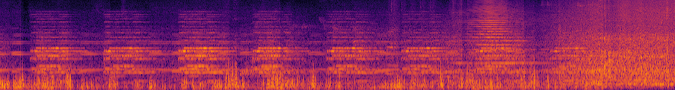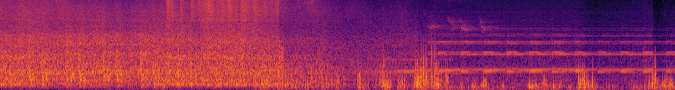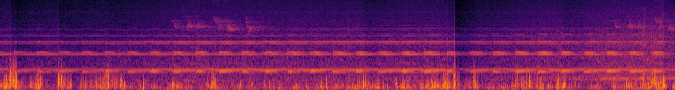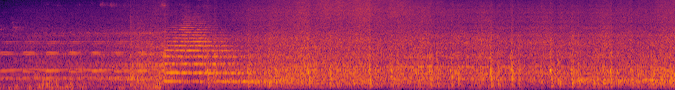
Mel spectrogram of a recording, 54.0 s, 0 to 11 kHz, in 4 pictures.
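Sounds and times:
level-crossing warning bell: 0.0s - 13.9s, 20.7s - 46.4s
electric train passing: 0.0s - 54.0s
wheels clacking on rail joints: 11.0s - 19.0s, 44.6s - 54.0s.

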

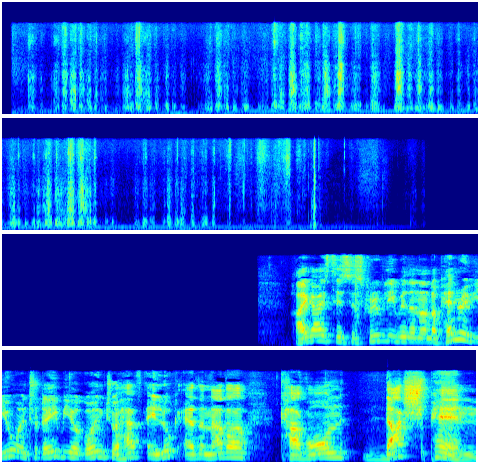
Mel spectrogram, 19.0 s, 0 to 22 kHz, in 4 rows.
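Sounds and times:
pen scratching on paper: 0.1s - 7.9s
faint low hum: 0.1s - 9.0s.

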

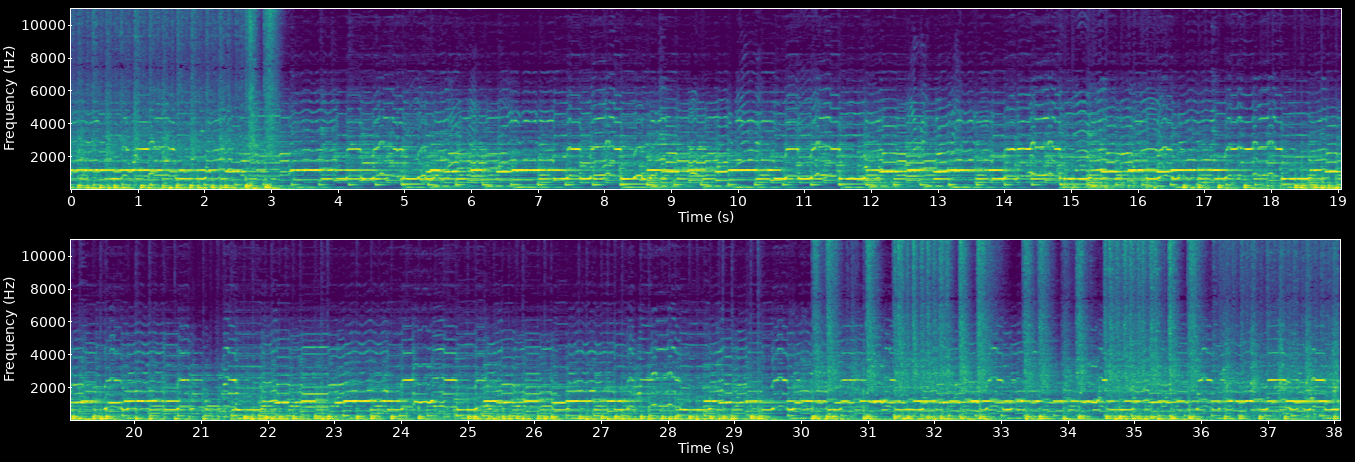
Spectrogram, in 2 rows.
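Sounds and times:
large drums beating: 30.2s - 38.0s.

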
